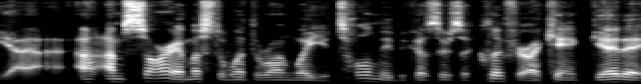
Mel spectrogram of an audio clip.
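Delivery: ordinary delivery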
